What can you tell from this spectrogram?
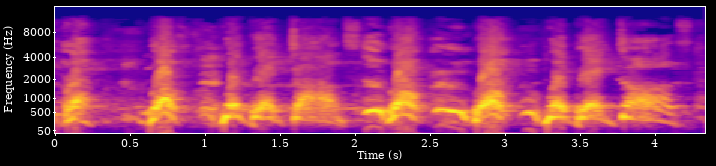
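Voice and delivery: hammed-up dog barks with chant; mock barking chant. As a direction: bark and chant like a hype man. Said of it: "And then I just started barking".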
